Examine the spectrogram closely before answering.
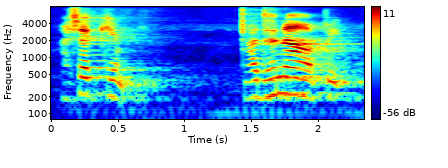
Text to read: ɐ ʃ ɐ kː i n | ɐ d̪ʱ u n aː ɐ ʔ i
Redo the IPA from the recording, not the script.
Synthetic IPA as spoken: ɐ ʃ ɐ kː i m | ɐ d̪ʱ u n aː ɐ p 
